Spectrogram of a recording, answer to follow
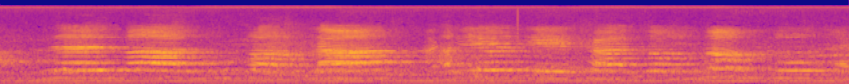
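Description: A small group of young girls singing together, sustained sung notes in a string of short phrases.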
